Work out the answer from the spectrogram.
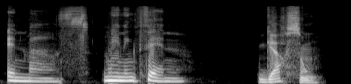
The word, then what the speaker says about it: garçon: Garçon. The S sound is C cedilla in garçon, meaning boy.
